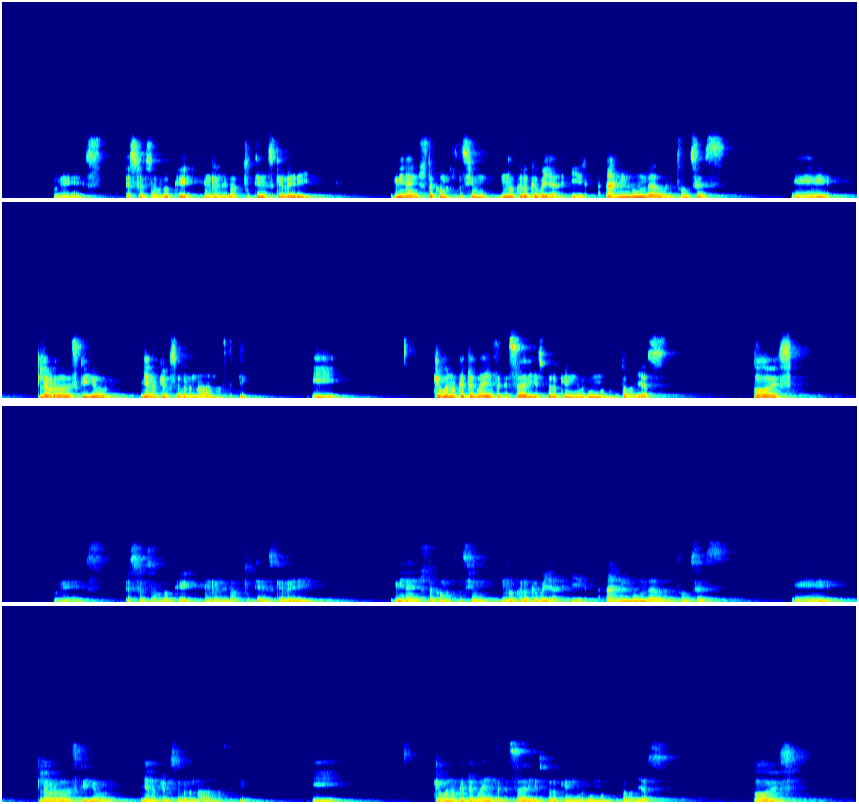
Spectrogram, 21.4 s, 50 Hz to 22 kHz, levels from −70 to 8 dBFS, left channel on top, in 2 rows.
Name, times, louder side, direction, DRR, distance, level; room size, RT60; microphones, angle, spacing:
voice 1, 0.6-1.2 1.5-3.9 4.9-9.0 9.9-10.4 11.1-12.1 12.4-13.8 14.6-14.9 16.1-19.0 20.1-20.5, left 6 dB, 85° left, 13 dB, 0.4 m, -22 dB
10.0 x 3.7 x 4.5 m, 1.2 s
head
